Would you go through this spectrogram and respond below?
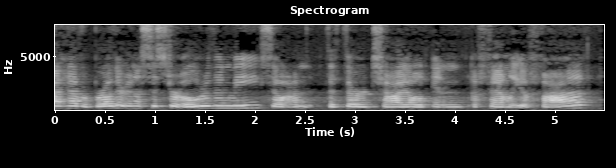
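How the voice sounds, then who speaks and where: Middle-aged woman, grew up in Alabama, rambling casual chat, lots of fillers, medium pitch. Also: level tone, moderate pace, a bit bright, poor audio. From Southern US, Alabama. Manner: rambling, chatty, many fillers. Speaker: thrift reseller vlogger. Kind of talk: casual tag video chat.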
